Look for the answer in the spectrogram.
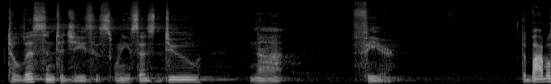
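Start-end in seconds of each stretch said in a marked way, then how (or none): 1.5-3.9 hushed command. Acted. Jesus' command in storm.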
